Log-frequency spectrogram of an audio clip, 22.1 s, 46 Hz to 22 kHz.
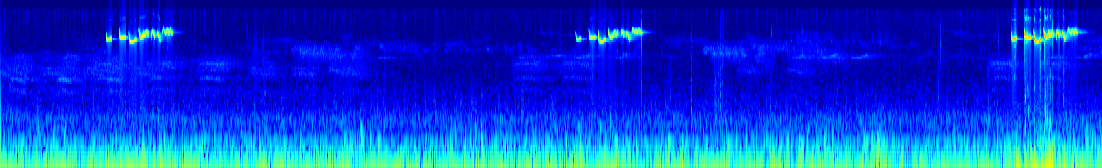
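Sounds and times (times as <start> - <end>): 
short-toed treecreeper singing: 0.0 - 22.0.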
